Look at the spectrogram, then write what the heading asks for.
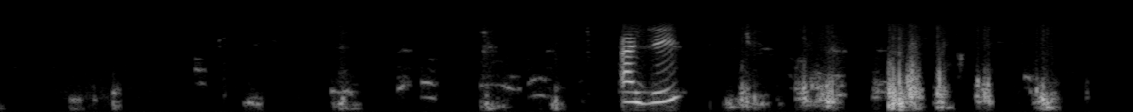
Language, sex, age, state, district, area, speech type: Dogri, female, 18-30, Jammu and Kashmir, Samba, rural, conversation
